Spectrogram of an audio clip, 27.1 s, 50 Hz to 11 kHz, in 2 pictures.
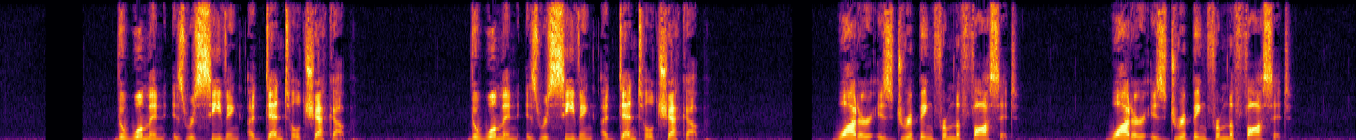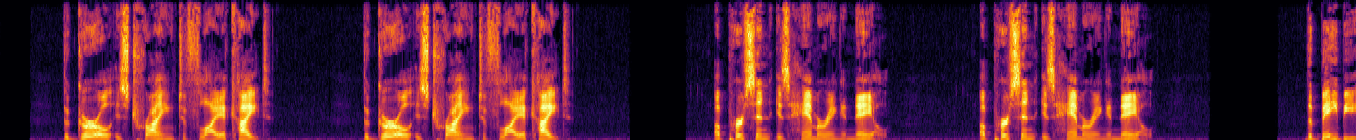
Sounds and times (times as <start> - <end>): Speech: 1.2 - 3.6, 4.7 - 7.2, 8.4 - 10.2, 11.1 - 12.9, 14.2 - 16.3, 17.2 - 19.3, 20.7 - 22.5, 23.4 - 25.1, 26.6 - 27.1.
